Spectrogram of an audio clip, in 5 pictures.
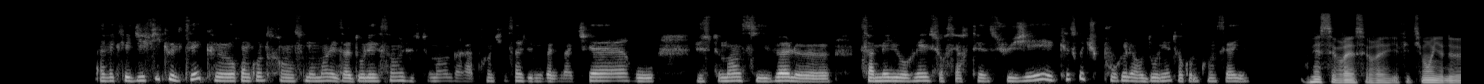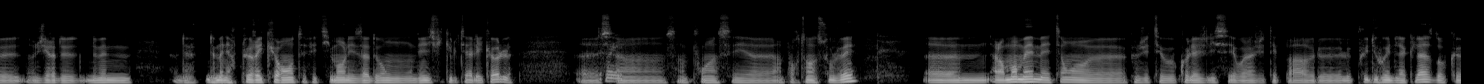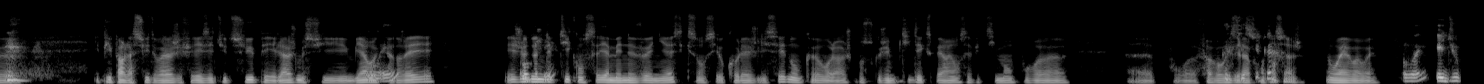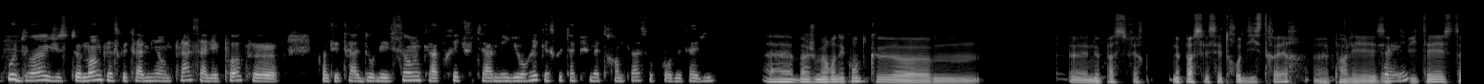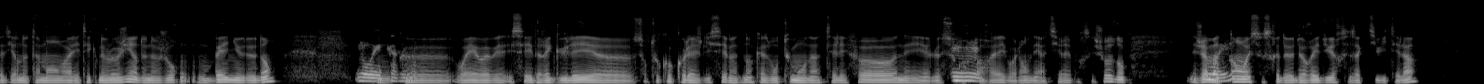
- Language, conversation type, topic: French, podcast, Quel conseil donnerais-tu à un ado qui veut mieux apprendre ?
- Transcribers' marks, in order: tapping; laughing while speaking: "doué"; chuckle; "supérieures" said as "sup"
